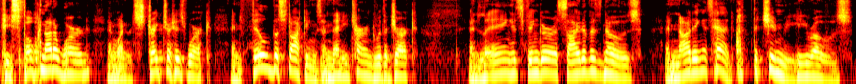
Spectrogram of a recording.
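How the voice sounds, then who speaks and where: A man playing a jolly, kindly old Santa Claus, reading a children's Christmas poem aloud in an expressive, unhurried storytelling manner. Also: on the high side, gravelly, full character voice. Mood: warm storytelling.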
